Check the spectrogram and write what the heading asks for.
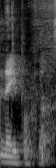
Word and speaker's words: Naperville: And in the notes, it says rhymes with Paperville. I'm thinking Caperville, Vaporville, all sorts of other ones you could come up with. But it's in Naperville.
